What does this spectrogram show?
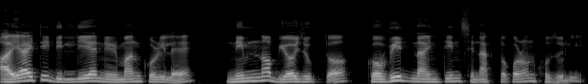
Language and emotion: Assamese, neutral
